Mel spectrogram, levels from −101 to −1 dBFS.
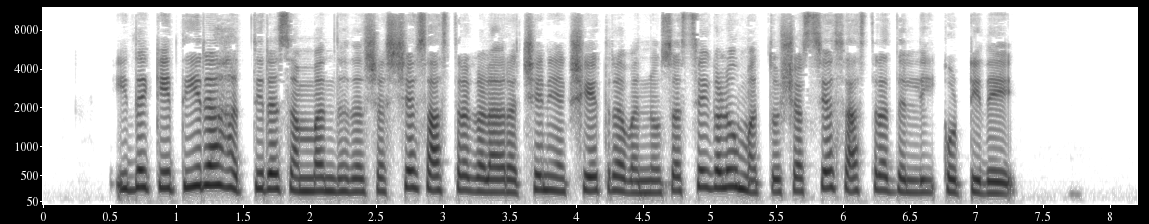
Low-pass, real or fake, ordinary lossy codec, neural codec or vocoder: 10.8 kHz; fake; MP3, 64 kbps; autoencoder, 48 kHz, 128 numbers a frame, DAC-VAE, trained on Japanese speech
